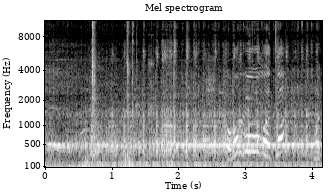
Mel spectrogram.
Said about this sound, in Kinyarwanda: Moto yawe yatse.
